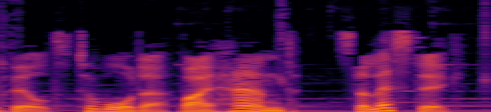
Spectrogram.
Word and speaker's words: Celestiq: to order by hand celestic pronounced cell stic production will necessarily be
